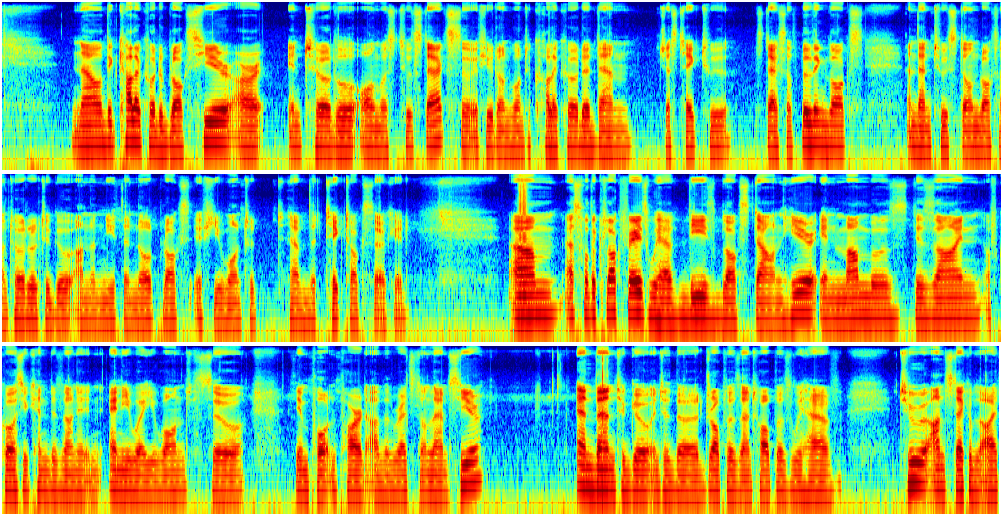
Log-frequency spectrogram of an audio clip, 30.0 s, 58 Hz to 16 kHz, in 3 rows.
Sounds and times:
Speech: 0.7 - 14.1, 15.1 - 24.8, 25.6 - 28.4, 29.0 - 29.9.

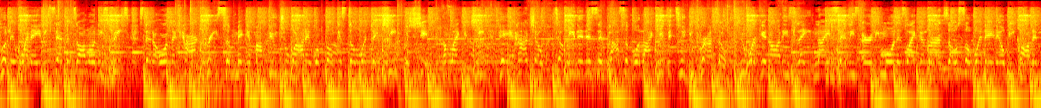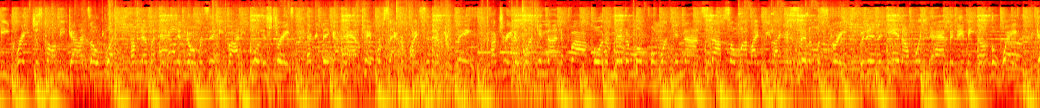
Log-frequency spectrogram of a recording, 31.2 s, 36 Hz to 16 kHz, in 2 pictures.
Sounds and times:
Soundtrack music: 0.0 - 31.2.

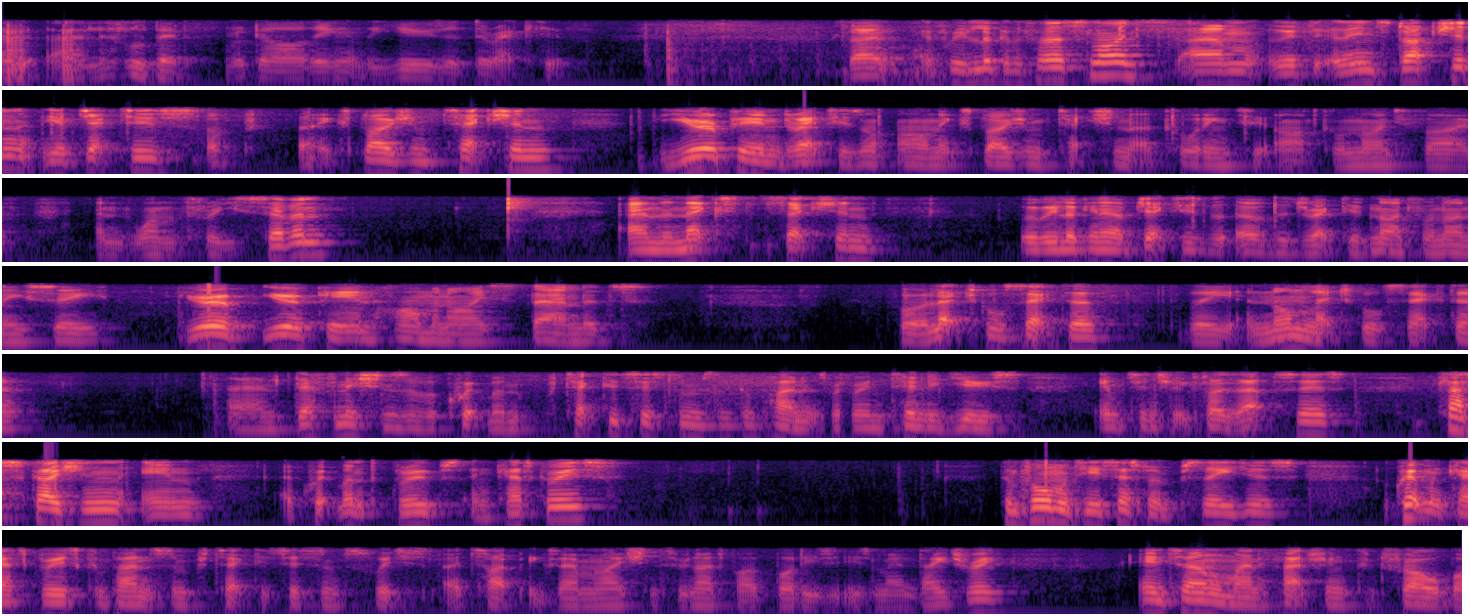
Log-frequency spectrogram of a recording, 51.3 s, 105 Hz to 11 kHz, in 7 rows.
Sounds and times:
Speech: 0.0 - 3.0, 4.2 - 16.5, 17.7 - 25.3, 26.5 - 29.6, 30.4 - 39.8, 41.6 - 49.0, 49.6 - 51.2.

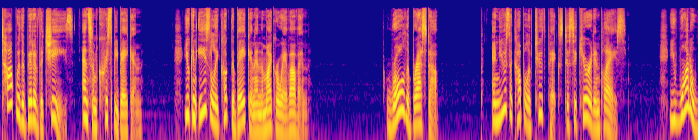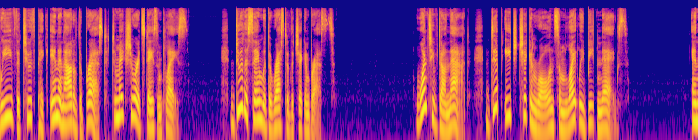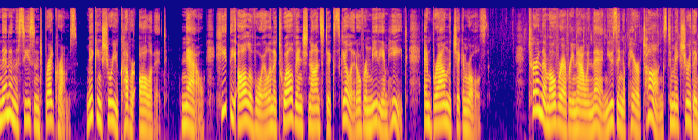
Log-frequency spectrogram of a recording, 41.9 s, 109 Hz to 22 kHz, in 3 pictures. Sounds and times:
Speech: 0.0 - 2.8, 3.6 - 6.2, 7.7 - 8.8, 9.6 - 12.5, 13.3 - 17.7, 18.5 - 20.7, 22.3 - 26.5, 27.8 - 37.7, 38.5 - 41.8.

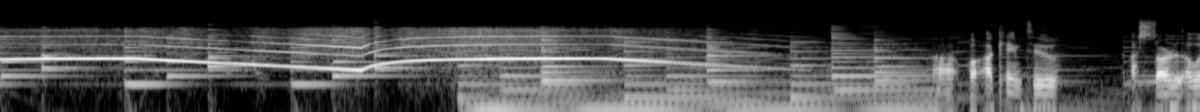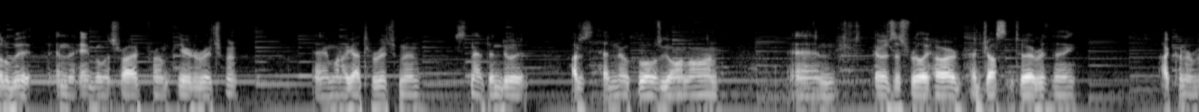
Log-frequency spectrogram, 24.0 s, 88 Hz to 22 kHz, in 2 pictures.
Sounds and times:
Ambulance (siren): 0.0 - 8.3
Music: 0.0 - 23.9
Speech: 9.3 - 10.6, 11.3 - 14.4, 15.2 - 19.3, 19.9 - 22.8, 23.6 - 23.9.

